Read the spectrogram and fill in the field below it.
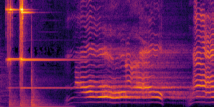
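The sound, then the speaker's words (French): Pacha, the sultan's cat, yowls loudly and insistently in a palace in a long, wavering wail, then starts another cry, after a brief burst of bright bell-like clicks at the start. No one speaks. “Dans tout le palais, on entend crier le chat Pacha.”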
